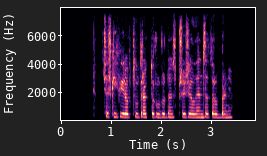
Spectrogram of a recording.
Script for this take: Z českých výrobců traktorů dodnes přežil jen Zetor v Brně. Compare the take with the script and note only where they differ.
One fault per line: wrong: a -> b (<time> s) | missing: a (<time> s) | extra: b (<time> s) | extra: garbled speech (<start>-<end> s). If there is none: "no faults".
no faults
